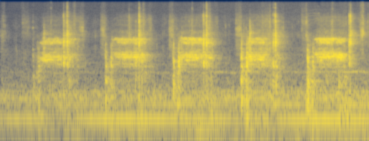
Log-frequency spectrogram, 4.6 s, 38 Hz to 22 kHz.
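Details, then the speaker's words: Normal TH350 transmission check: output shaft spun by hand gives light metallic clicking about once a second, the governor weights moving under centrifugal force; no clicking would suggest stripped governor plastic gear teeth. "hear that clicking kind of sound okay that is the weight moving in response to centrifugal force that you are introducing onto that output shaft"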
